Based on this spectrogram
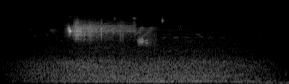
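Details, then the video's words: A Nelson's Sparrow in a Maritimes marsh gives a dry, hissing, insect-like buzz, high and sizzling like bacon in a hot pan, ending in a quieter sputter. "le bruant de Nelson est lui aussi très distinctif avec un chant qui ressemble à celui d'un insecte, comme du bacon dans une poêle chaude."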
